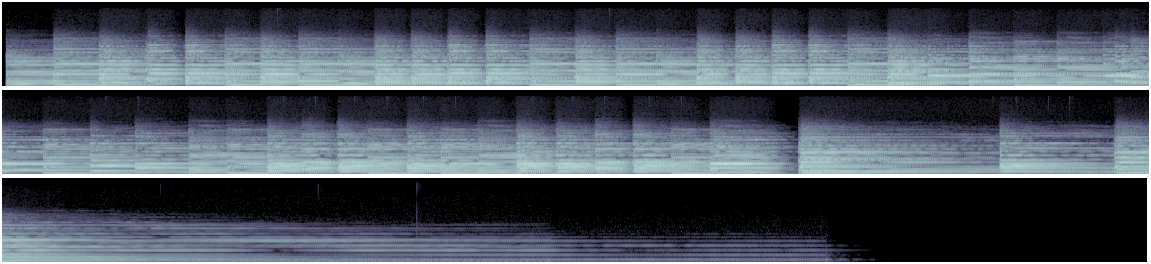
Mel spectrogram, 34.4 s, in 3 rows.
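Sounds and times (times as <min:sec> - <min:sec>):
piano: 0:00.0 - 0:31.3.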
